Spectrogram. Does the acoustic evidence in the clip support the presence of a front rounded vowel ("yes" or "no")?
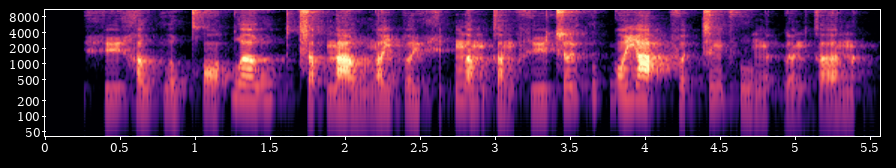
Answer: yes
